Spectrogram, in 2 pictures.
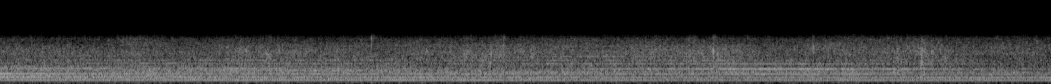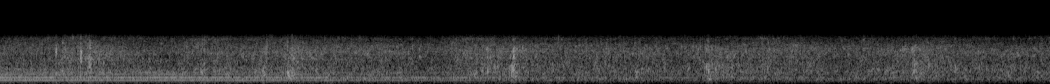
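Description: Small waves lap on a sandy shore.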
